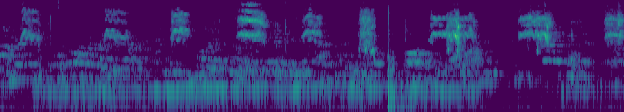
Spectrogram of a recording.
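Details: Budgerigar (Australian parrot) chattering with a steady run of scratchy, warbling notes and short squeaky chirps in irregular bursts, with one sharp click near the middle.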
